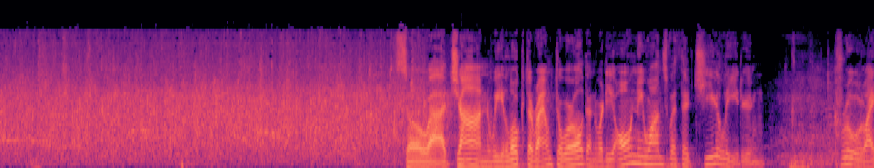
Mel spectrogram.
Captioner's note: applause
